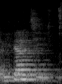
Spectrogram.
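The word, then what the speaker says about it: 미닫이: 미다디가 아니라 미다지.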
